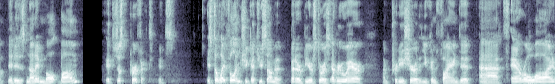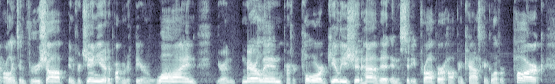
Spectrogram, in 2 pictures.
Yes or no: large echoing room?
no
